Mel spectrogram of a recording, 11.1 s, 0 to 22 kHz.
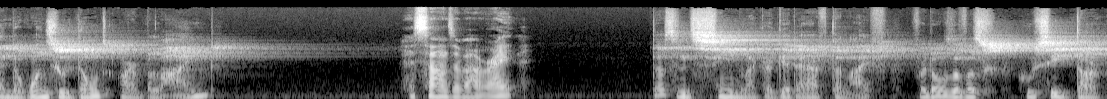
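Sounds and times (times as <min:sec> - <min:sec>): high sustained music tone: 0:00.0 - 0:04.6, 0:06.5 - 0:11.0
faint room hiss: 0:00.0 - 0:11.0.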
